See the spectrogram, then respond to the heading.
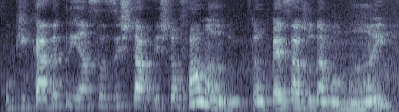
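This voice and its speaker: A woman's voice: mid-range voice, darkish tone, recorded from a distance, a little hiss or hum. Woman, middle-aged teacher, sing-song patient voice, echoey classroom, heard from across the room. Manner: slow, patient, sing-song teacher talk to small children. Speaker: primary school teacher. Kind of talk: remote lesson for young children. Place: small decorated classroom indoors. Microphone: camera microphone from a few meters away.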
